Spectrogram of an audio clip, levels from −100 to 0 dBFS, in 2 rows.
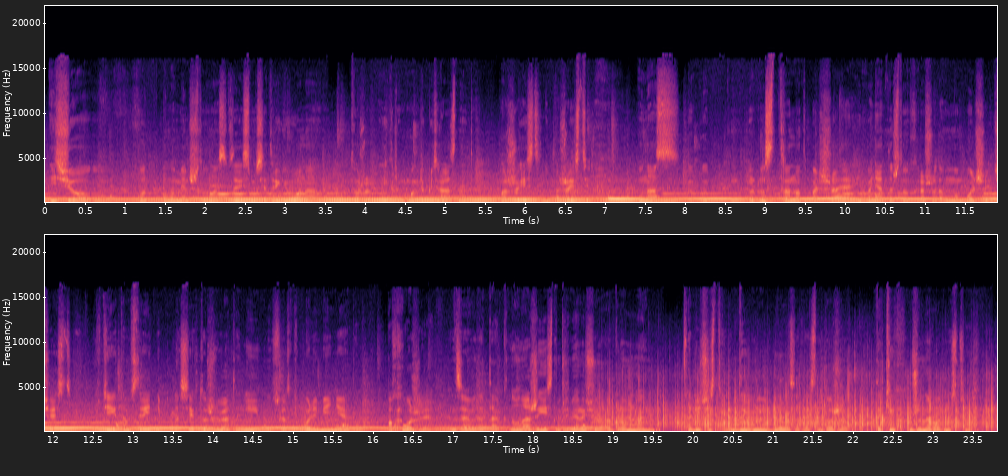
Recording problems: rain or running water; very loud; throughout; 2 dB above the speech

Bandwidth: 16.5 kHz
